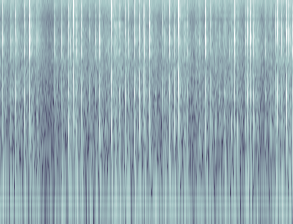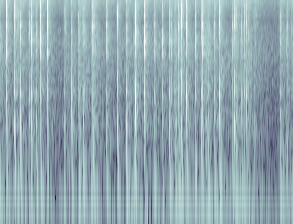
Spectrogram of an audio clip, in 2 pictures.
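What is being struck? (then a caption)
Varnished wooden back of a paddle hairbrush. Long nails on both hands rapidly tap and scratch the solid, glossy, varnished wooden back of a paddle hairbrush, resting pins facing down. The result is a quiet, dense patter of short, dry, bright clicks mixed with brief scratchy strokes, each tap dying away almost instantly.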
